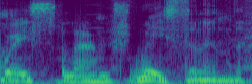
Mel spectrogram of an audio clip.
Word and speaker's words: Wasteland: Devo dire che Westland, come si dice? Come cazzo si pronuncia? – Wasteland.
